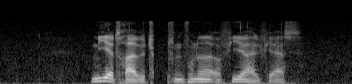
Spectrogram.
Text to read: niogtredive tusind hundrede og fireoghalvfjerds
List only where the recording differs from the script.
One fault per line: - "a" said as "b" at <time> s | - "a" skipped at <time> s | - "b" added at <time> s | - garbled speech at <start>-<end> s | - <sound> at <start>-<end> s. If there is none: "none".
- dropout at 1.5-1.7 s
